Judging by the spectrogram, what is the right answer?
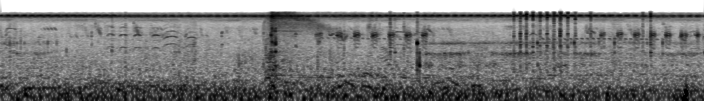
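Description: A steady high insect trill with repeated short bird chirps over it. A brief hissing burst comes about four seconds in, and a fast rattle of clicks about eight seconds in.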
